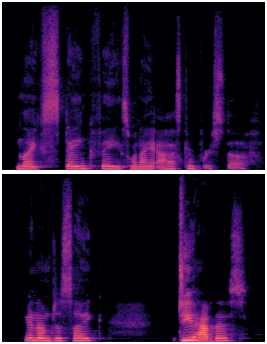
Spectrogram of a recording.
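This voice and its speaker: Soft-spoken and fairly high in pitch, a woman talks at a moderate pace. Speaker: podcast host. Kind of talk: casual chat. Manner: casual.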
